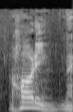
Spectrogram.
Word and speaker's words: 허링: 하링이라고 그러죠, 보통. 네? 하링. – 허링. 네. – 어우, 발음. 네. 아, 네. 허링이.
